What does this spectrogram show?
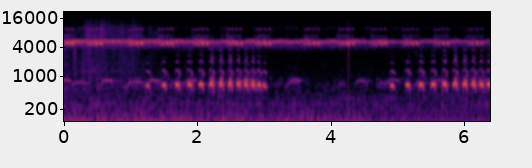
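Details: A dove, said to be a mourning dove, in the Saguaro Wilderness of the Sonoran Desert on a hot day gives low, soft hooting coos in quick runs under a steady high insect buzz, with other birds chirping.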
